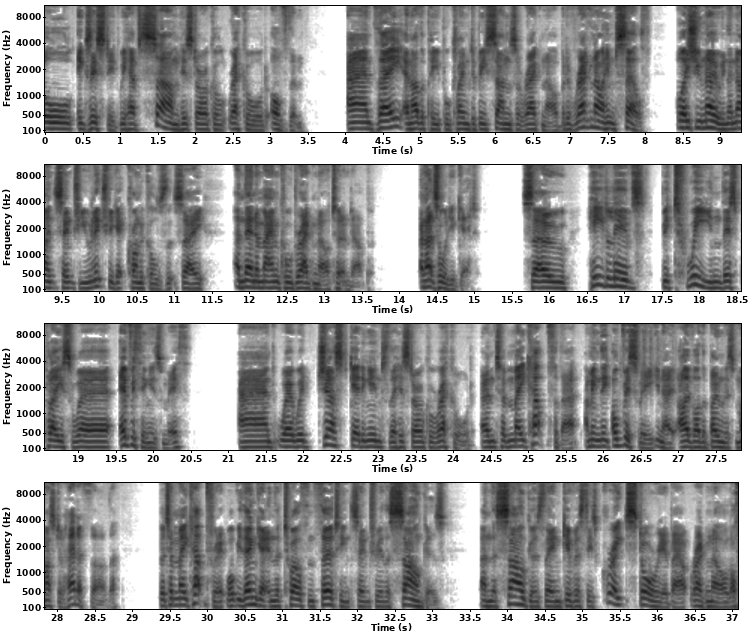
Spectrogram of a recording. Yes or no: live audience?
no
